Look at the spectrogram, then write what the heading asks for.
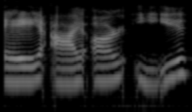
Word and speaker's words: Aire: So it's Aire, spelled A-I-R-E. She clarified on like a fan account that it's pronounced Aire because I was saying Aire.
